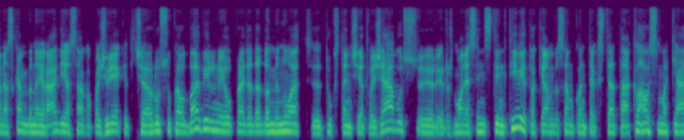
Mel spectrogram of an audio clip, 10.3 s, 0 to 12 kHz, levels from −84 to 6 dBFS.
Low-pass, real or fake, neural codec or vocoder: 9.9 kHz; fake; vocoder, 22.05 kHz, 80 mel bands, WaveNeXt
